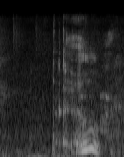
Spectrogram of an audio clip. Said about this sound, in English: a little burp, excuse me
